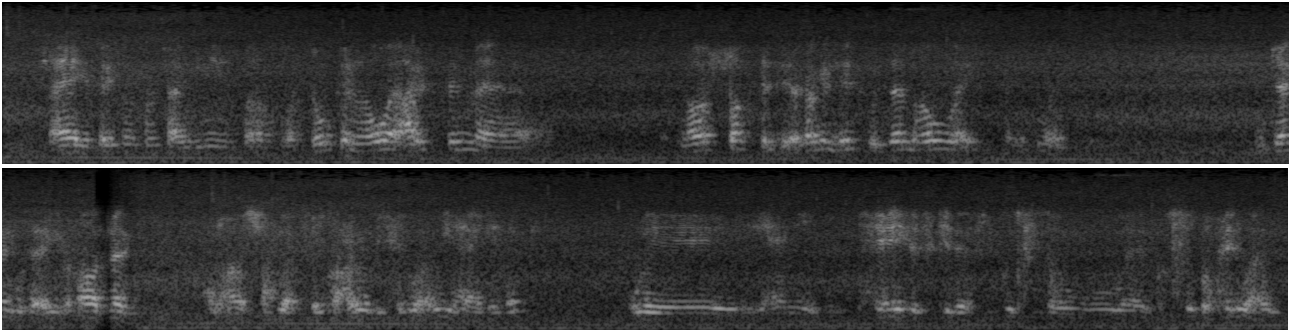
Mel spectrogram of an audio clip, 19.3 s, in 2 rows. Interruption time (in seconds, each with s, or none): none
